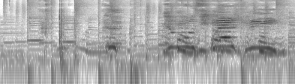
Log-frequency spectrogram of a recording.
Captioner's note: kids gasp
